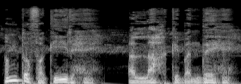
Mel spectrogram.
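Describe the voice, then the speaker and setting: A man playing a wise old fakir in an audio folk tale, giving slow, fatherly, solemn counsel. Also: a bass voice, very animated, darkish tone, a little hiss or hum. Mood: solemn, gentle. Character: wise old male fakir, calm mystic holy man.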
